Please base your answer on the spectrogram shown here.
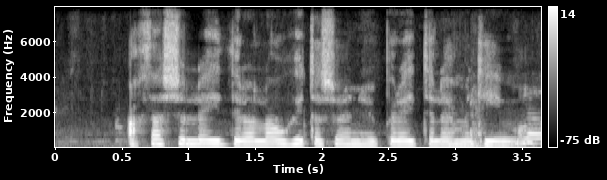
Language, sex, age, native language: Icelandic, female, 13, Icelandic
